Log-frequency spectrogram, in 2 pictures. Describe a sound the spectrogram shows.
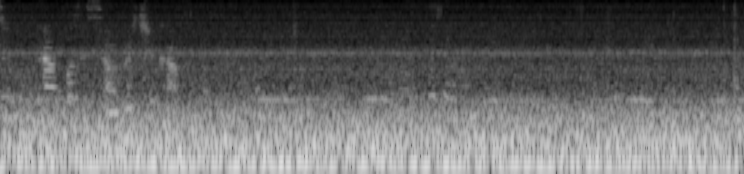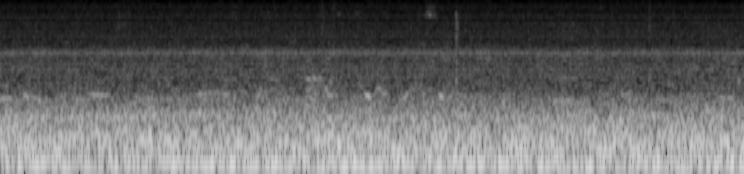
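A jet engine roars steadily with a deep, constant rumble.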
